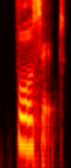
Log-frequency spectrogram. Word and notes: faucet: Indian

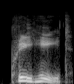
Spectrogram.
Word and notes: preheat: American English

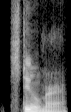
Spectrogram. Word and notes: stumer: American English

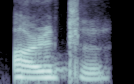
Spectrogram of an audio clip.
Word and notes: oracle: Indian

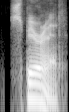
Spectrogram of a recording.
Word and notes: spirit: American English

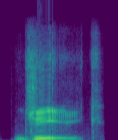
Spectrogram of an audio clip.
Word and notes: geek: British English

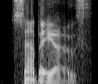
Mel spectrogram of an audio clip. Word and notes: Sabaoth: British English

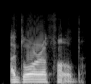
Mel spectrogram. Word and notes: agoraphobe: American English

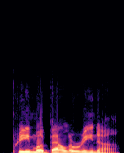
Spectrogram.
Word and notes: prima ballerina: American English

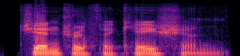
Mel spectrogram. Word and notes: gentrification: American English

